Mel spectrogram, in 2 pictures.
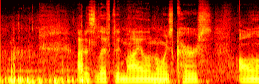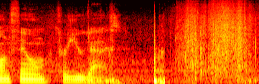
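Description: A young man talks excitedly and breathlessly, close to the microphone.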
